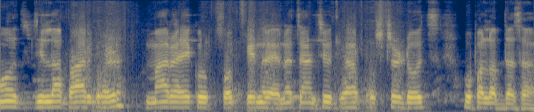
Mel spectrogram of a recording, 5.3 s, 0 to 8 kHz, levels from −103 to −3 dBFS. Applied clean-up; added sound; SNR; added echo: neural separator model SepFormer DNS4.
